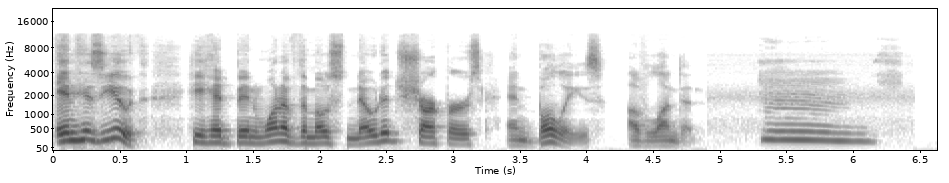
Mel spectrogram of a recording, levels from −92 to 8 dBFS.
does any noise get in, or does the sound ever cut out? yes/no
yes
